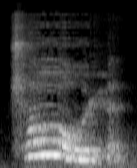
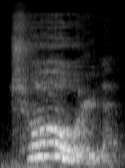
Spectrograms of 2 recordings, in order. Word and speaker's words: çoğul: Alors, le pluriel dans la langue turque, ça se prononce çoğul. Je répète, çoğul.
